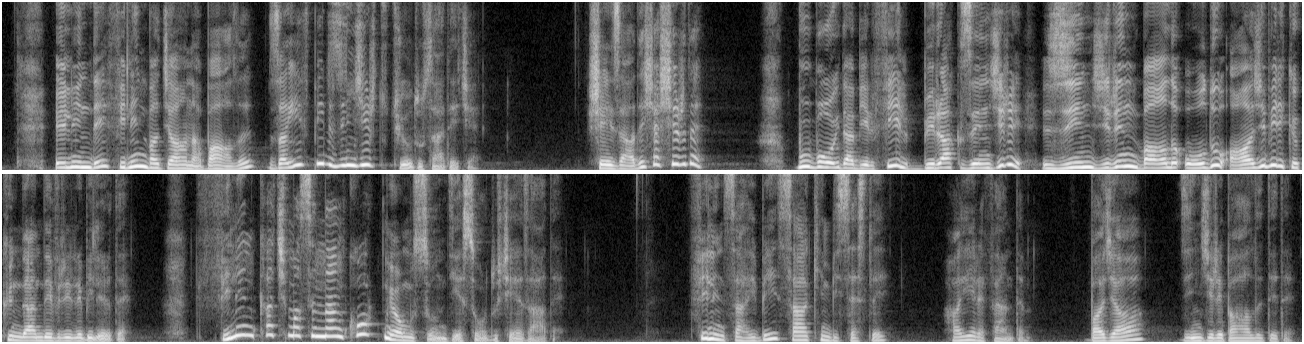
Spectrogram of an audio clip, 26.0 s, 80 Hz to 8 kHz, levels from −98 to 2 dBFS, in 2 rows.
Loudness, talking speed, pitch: -13 LUFS, 95 wpm, 200 Hz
